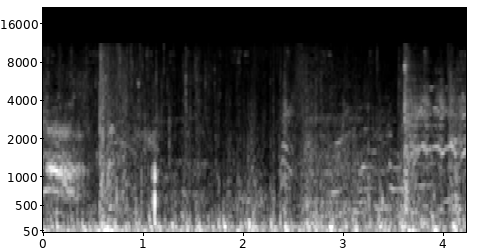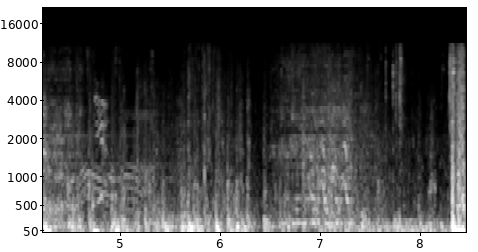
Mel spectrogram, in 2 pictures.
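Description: Horse in a video game neighing with a whinny near the start while hooves clip-clop rhythmically throughout, mixed with game background sounds and occasional talk.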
